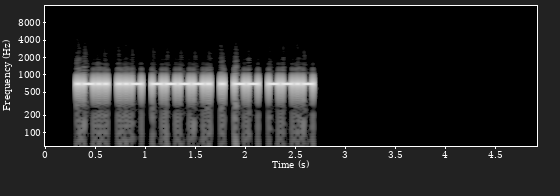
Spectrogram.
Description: Morse code, heard as a keyed tone, about 34 wpm, 700 Hz. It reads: LU9EMQ
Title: DXCC-100 Call Signs - 6 Characters - Repeated 2x - 35wpm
